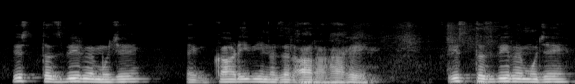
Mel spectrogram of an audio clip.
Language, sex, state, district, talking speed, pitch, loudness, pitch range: Hindi, male, Arunachal Pradesh, Lower Dibang Valley, 155 wpm, 125 Hz, -18 LUFS, 115-135 Hz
